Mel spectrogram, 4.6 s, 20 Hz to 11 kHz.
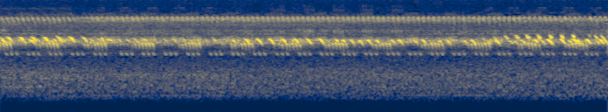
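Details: Crickets and bell crickets from Narita, Chiba, Japan, on a TASCAM Portacapture X8 recorder: shrill layered chirping in quick irregular pulses, several insects overlapping in a dense high chorus.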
